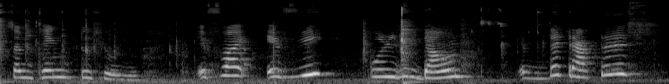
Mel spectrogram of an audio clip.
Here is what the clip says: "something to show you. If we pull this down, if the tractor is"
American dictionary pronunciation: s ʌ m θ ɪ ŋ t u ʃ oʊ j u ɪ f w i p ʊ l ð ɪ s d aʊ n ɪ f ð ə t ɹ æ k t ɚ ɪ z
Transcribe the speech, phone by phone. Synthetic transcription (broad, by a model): s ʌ m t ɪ ŋ t u ʃ oʊ j u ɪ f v i p ʊ l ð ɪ d aʊ n ɪ f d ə t ɹ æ k t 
